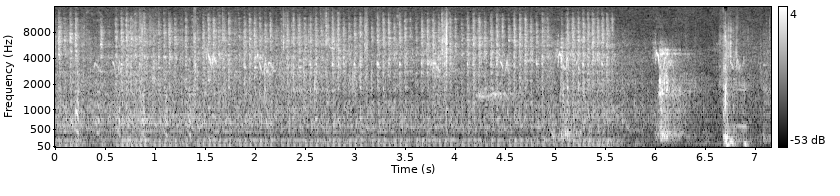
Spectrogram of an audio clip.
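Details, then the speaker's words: 1969 VW Beetle revived after 25+ years unrun, distributor rotor now installed, hood open: steady, even low chuffing idle holding its beat for several seconds; smooth healthy idle. "Look at that run now, wow. That is running like it was fired up yesterday. I'd move that bug. That's unreal, starts right up. So good."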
